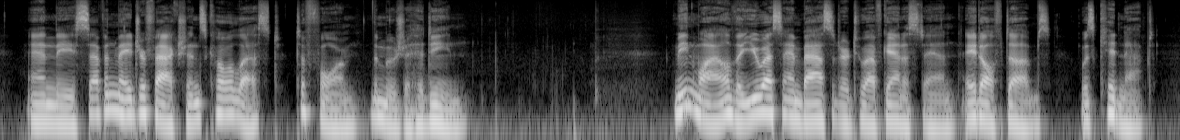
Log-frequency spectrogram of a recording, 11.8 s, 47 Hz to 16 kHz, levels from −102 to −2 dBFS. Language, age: English, 30-49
